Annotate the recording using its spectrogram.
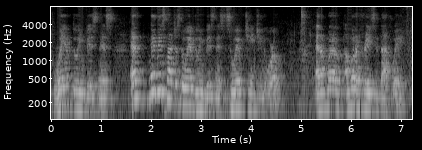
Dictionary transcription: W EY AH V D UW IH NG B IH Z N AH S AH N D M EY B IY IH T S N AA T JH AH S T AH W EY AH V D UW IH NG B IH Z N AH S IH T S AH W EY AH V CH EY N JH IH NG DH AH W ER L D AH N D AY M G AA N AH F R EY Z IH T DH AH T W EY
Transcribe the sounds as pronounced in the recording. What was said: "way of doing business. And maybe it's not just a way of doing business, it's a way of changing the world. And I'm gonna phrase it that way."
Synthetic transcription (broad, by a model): W EY AH V D UW IH NG B IH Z N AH S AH N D M EY B IY IH T S N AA T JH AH S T AH W EY AH V D UW IH NG B IH Z N AH S IH T S AH W EY AH V CH EY N JH IH NG DH AH W ER L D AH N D AY M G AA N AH F R EY Z IH T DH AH T W EY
